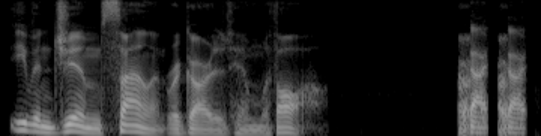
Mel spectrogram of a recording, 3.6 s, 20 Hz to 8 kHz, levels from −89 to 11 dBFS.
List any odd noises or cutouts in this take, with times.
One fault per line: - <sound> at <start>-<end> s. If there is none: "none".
- laugh at 3.0-3.5 s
